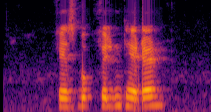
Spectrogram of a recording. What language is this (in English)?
Urdu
